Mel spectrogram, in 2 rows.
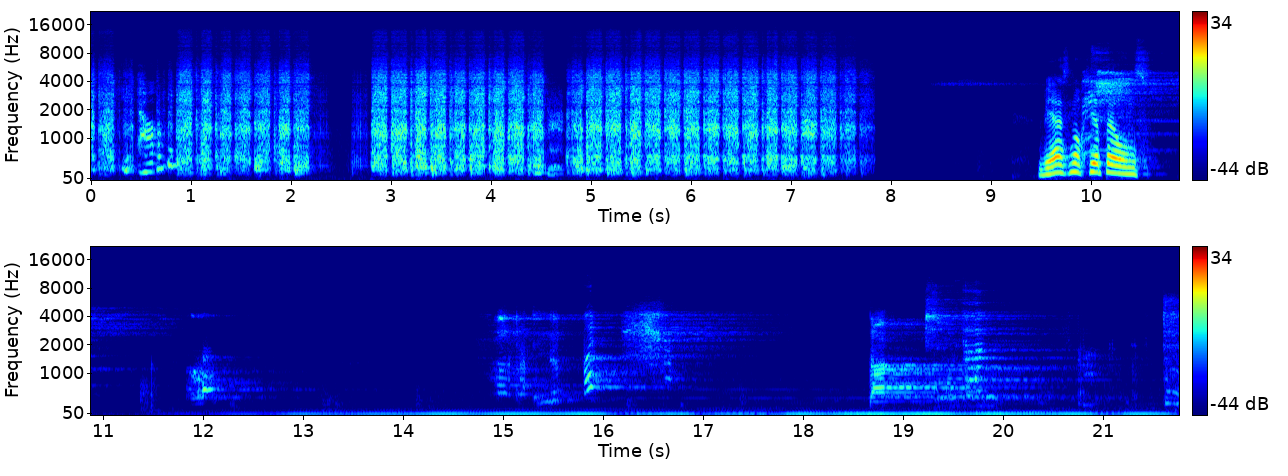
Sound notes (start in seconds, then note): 2.6 radio noise from the spirit box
